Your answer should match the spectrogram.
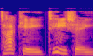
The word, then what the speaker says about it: ταχύ: A tachyon, ṭæki.ʒn, or tachyonic particle is a hypothetical particle that always moves faster than light. The word comes from the Greek tau alpha chi upsilon, pronounced tachy, meaning rapid.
